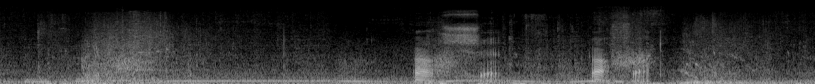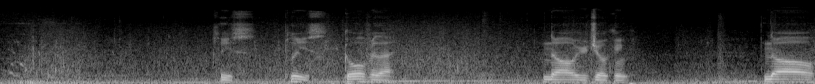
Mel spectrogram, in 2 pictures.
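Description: A video game car splashes through water.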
